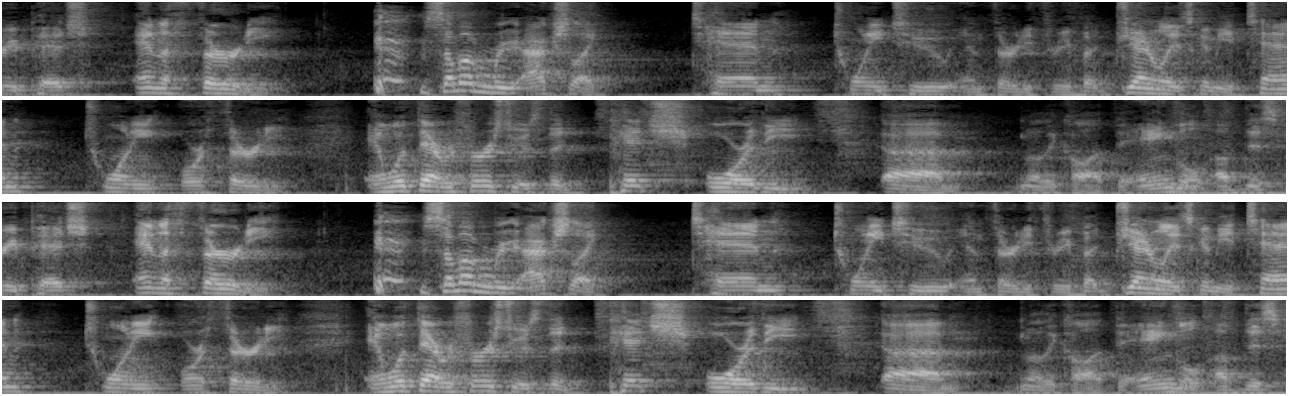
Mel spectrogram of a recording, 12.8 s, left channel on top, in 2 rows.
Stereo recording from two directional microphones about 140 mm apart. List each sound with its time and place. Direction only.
0.0 s speech: 15° left (ahead or behind)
